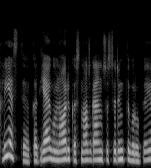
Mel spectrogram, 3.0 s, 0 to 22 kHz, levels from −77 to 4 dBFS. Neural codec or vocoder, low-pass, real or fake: codec, 24 kHz, 1.2 kbps, DualCodec; 10.8 kHz; fake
